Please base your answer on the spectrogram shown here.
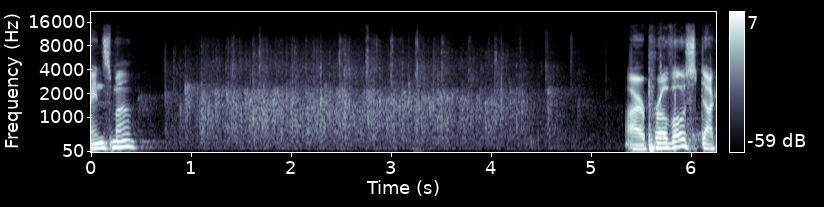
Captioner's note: applause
